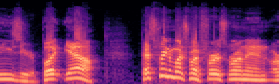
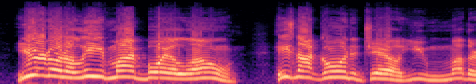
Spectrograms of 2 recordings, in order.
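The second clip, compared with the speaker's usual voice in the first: faint, slurred put-on drunk voice, ranting; 4 semitones higher, 4 dB louder than usual. Recounting a woman yelling at police to leave her boy alone, imitating a faint drunken voice. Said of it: "faint, drunken, stupid voice come out and go".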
